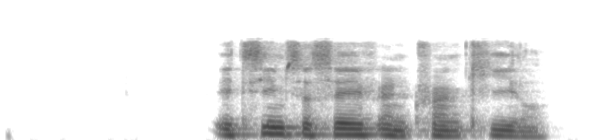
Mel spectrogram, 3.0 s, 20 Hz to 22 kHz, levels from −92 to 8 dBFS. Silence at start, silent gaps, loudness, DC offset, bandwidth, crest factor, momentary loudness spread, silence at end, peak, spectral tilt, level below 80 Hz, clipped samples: 1.1 s; none; -27 LUFS; under 0.1%; 7.8 kHz; 18 dB; 7 LU; 0.25 s; -10 dBFS; -6 dB/octave; -66 dBFS; under 0.1%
